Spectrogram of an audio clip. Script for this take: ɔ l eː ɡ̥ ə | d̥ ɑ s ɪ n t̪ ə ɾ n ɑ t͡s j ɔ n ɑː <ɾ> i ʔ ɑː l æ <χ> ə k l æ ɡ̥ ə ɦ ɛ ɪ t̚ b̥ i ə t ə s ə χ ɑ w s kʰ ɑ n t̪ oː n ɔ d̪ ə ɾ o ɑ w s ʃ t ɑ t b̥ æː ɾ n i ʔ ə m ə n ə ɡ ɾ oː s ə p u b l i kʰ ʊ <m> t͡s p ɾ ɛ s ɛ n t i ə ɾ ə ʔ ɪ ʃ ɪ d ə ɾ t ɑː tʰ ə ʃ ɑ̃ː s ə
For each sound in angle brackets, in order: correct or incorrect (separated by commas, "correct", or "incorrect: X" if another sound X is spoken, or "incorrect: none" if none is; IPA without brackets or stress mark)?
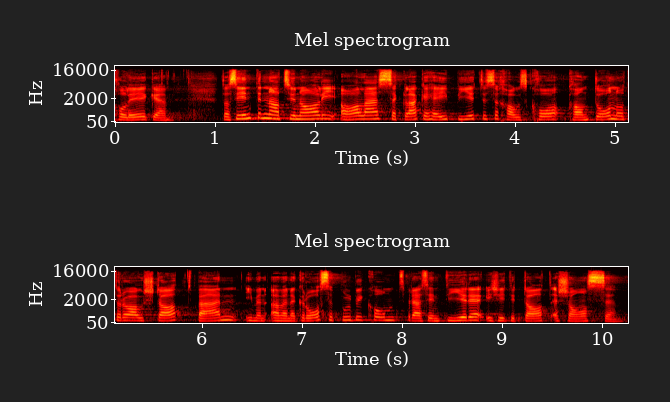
incorrect: l, incorrect: s, correct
